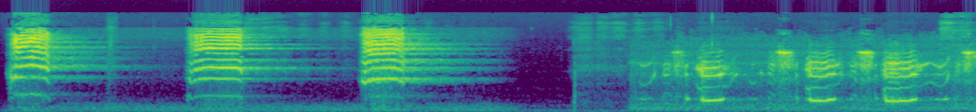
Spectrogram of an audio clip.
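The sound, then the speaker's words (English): A movie monster's roar that sounds like a donkey's bray: three loud, drawn-out wailing cries, then a quick series of rhythmic, honking heehaw-like calls, prominent over a low rumble. “And then the second one's like literally just a donkey bray.”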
